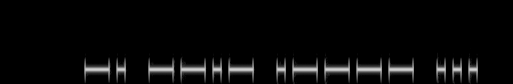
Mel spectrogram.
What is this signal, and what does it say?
Morse code, heard as a keyed tone, about 15 wpm, 700 Hz. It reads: NQ1S
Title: USA Call Signs - 4 Characters - Repeated 2x - 15wpm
